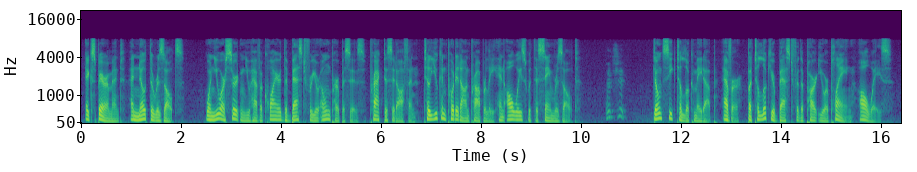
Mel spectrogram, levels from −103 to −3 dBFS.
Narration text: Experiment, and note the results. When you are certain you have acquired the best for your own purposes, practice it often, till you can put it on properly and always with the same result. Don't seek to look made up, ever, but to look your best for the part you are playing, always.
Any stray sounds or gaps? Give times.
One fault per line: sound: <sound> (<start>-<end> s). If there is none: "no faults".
sound: sneeze (10.5-10.9 s)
